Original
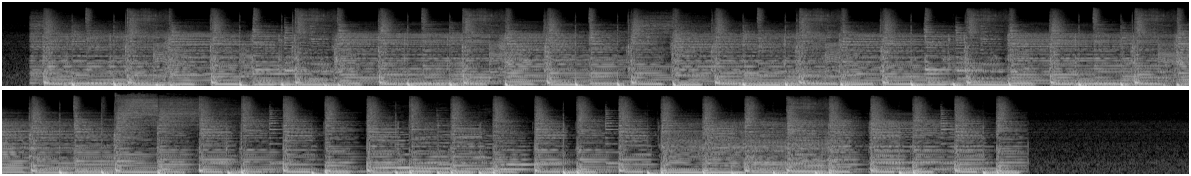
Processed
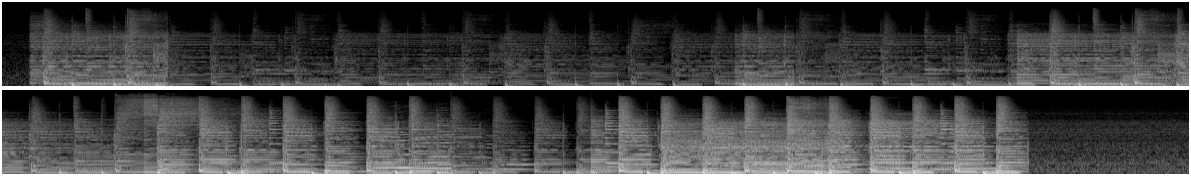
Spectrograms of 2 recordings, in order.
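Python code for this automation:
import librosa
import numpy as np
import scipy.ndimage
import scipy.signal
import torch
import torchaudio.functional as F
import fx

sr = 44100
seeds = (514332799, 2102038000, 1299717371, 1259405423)

y = fx.gain(x, sr, db=fx.steps((0.0, -4.5), (1.66, -16.5), (7.33, -7.0), (7.92, -14.0), (10.15, -4.0), (13.29, 3.0), (16.36, -6.5), (17.76, 6.0)))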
